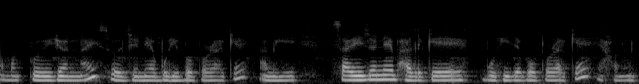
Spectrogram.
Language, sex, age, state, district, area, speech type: Assamese, female, 30-45, Assam, Sonitpur, rural, spontaneous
